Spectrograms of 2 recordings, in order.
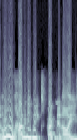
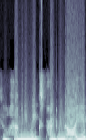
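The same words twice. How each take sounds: First: It is said in a cheerful, jovial tone. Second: It is said in a grave, gloomy tone.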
